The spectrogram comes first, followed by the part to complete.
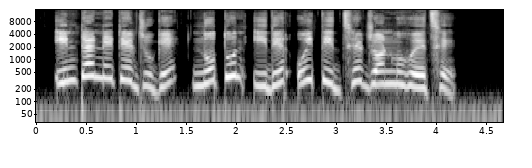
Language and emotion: Bengali, neutral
